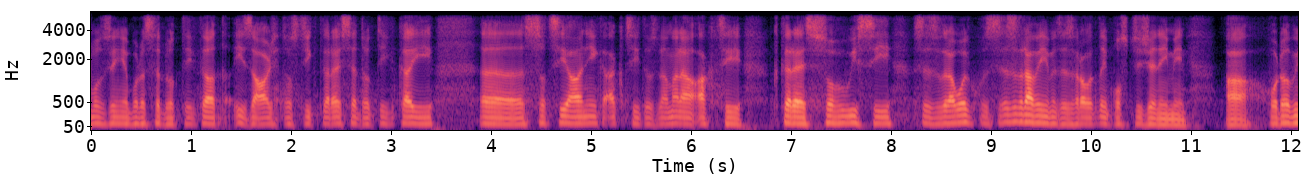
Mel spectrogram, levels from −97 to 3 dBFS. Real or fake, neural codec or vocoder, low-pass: fake; codec, 16 kHz in and 24 kHz out, 0.9 kbps, LongCat-Audio-Codec, four codebook decoder; 5.4 kHz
